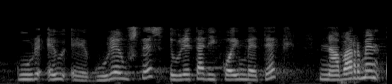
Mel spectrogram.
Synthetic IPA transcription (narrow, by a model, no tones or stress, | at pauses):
ɡuɾe̞ust̪e̞se̞wɾe̞t̪aɾiko̞ajmbe̞t̪e̞k | naβ̞aɾme̞n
